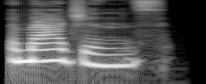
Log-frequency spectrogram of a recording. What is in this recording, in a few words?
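"imagines", US English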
